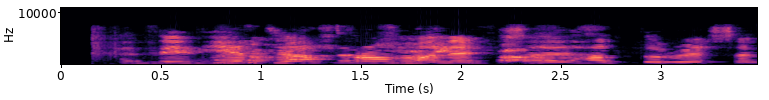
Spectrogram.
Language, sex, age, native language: Icelandic, female, 13, Icelandic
